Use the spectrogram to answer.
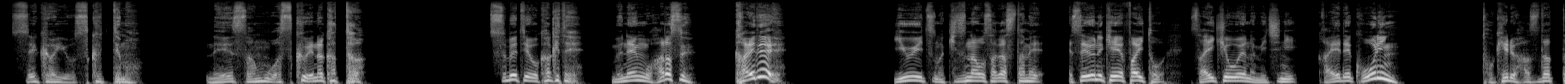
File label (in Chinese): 日籍日语男游戏广告样音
